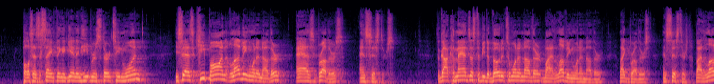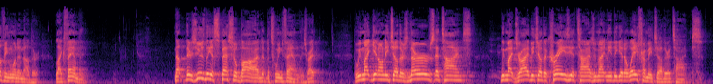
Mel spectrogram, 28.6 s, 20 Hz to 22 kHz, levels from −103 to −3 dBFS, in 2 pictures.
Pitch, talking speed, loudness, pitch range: 150 Hz, 170 wpm, -30 LUFS, 115-165 Hz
